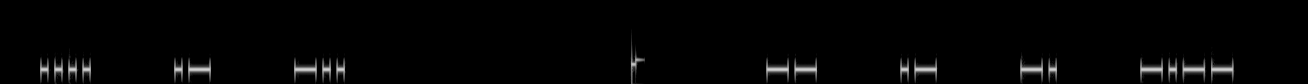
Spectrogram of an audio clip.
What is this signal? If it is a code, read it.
Morse code, heard as a keyed tone, about 17 wpm, spaced as for 8 wpm, 700 Hz. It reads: HAD MANY
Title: 4x Character Spacing - Top 100 Words - 17wpm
